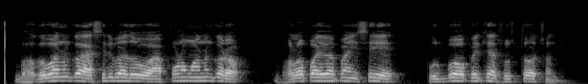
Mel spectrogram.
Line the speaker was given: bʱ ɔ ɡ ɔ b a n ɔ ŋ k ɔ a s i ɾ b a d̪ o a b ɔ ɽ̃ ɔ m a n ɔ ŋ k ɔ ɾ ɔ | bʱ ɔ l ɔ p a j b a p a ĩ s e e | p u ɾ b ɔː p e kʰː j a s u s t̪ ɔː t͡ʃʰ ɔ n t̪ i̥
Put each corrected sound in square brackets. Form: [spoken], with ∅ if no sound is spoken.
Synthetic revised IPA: bʱ ɔ ɡ ɔ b a n ɔ ŋ k ɔ a s i ɾ b a d̪ o a [p] ɔ ɽ̃ ɔ m a n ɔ ŋ k ɔ ɾ ɔ | bʱ ɔ l ɔ p a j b a p a ĩ s e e | p u ɾ b ɔː p e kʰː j a s u s t̪ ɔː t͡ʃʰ ɔ n t̪ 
